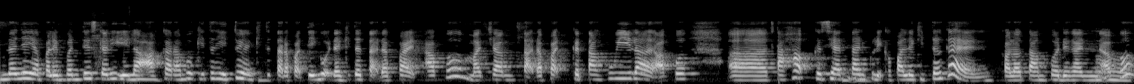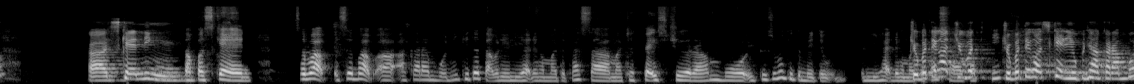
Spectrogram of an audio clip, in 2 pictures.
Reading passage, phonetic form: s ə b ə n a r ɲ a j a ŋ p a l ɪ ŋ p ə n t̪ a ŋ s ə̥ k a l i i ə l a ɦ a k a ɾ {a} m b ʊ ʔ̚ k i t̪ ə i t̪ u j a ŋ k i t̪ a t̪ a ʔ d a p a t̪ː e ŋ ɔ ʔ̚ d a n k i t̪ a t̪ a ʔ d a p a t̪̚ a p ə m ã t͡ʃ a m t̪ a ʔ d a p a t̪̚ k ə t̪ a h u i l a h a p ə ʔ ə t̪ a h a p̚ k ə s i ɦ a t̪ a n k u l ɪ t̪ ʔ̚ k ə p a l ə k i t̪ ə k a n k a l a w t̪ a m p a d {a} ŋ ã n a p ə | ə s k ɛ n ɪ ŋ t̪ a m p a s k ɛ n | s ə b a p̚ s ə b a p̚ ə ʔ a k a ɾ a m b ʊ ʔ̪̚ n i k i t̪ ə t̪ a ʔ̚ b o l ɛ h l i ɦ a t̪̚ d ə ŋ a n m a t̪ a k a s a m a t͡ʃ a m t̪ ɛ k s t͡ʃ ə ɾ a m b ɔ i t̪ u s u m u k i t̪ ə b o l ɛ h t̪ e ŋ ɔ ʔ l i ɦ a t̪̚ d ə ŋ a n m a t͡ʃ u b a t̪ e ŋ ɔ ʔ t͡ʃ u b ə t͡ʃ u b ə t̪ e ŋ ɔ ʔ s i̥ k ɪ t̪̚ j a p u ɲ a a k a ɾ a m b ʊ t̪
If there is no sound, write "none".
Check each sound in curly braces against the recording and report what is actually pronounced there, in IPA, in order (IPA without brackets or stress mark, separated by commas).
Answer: a, ə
